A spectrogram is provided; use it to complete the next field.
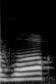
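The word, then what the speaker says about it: walk: तो याद रख लें एल के यहां पर देखिए एल के में एल साइलेंट रहता है। वॉक, टॉक, चौक।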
